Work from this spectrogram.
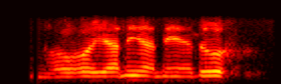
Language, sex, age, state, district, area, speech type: Manipuri, male, 30-45, Manipur, Churachandpur, rural, conversation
